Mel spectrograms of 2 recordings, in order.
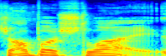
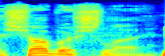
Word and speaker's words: Szoboszlai: It's really not that hard of a name to pronounce. Szoboszlai. Like it's, you just treat the Z in that name like an H. So it's like SH, Szoboszlai.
